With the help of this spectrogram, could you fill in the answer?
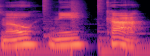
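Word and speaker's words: Monika: saying her name wrong is it supposed to be Monica because if these are Japanese characters it should be pronounced mo nica as like three three character Sybil three characters mo nee kah so is it supposed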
